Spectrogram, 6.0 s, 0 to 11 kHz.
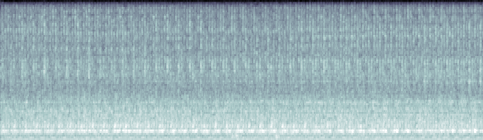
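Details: Newly rebuilt marine diesel on a sailboat after 18 months in a Malaysian boatyard, idling in neutral. A regular knock about three to four times per second; a real knock, but the cause is not yet known and a mechanic is being consulted.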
